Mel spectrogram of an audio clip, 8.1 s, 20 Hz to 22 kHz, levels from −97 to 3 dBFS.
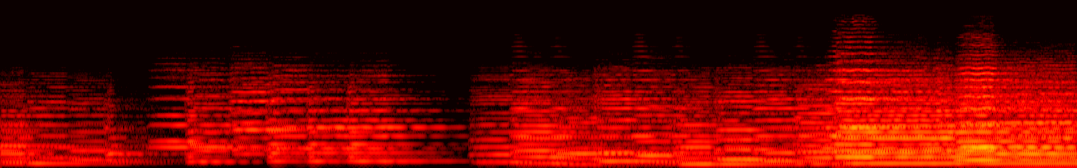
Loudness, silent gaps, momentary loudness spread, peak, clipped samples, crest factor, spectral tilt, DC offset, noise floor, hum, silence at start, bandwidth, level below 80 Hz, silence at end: -44 LUFS; none; 20 LU; -26 dBFS; under 0.1%; 18 dB; -6 dB/octave; under 0.1%; -64 dBFS; none; 0 s; 15 kHz; -76 dBFS; 0 s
